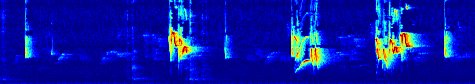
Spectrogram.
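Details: Yellow-fronted canary, or Mozambique serin, uttering spaced phrases of high, rapid twittering notes a couple of seconds apart, interspersed with single short chirps.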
